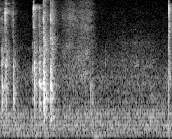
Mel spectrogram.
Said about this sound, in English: Typing sounds.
